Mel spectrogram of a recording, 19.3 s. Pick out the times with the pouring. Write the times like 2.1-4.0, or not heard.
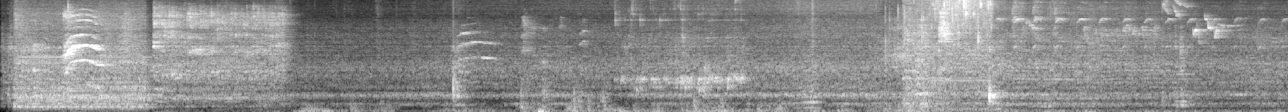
2.2-4.3, 9.2-11.2, 13.5-14.9.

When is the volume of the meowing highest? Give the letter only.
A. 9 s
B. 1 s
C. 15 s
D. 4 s
B.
